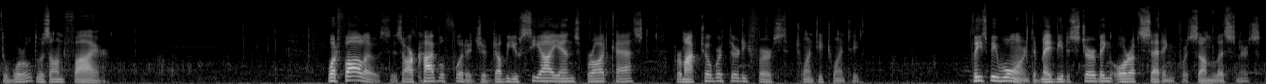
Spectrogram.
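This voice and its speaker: A man playing a grave public radio documentary host, narrating in a measured, scripted way with dramatic pauses. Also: medium pitch, animated, a bit bright, close to an everyday voice. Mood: solemn. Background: music under the voice.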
